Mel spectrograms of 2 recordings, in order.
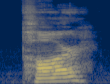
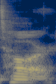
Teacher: they're exactly the same except we have that different initial sound in par the initial sound is the aspirated p and in tar the initial sound is the aspirated t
